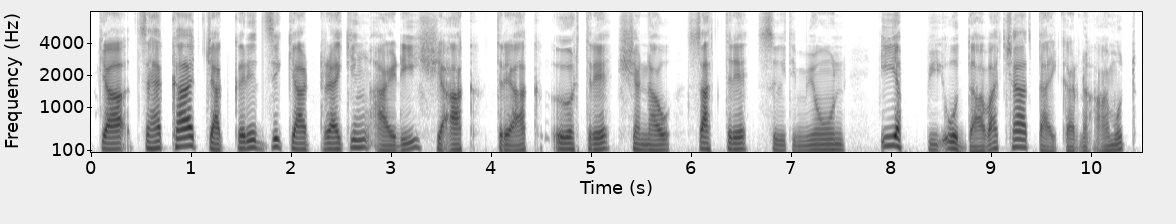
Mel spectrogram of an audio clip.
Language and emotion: Kashmiri, neutral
